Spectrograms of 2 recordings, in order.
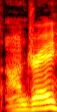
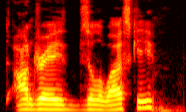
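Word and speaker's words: Andrzej Żuławski: But I, I went on to see how you actually pronounce this guy's first name because there's Z's and J's, but it's just Andre. Do I have that right? It's Andre Zulawski.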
